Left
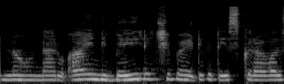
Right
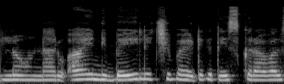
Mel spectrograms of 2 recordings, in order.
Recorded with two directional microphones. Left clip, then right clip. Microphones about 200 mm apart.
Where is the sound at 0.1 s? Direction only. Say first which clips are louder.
Right 9 dB; 40° right (ahead or behind).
